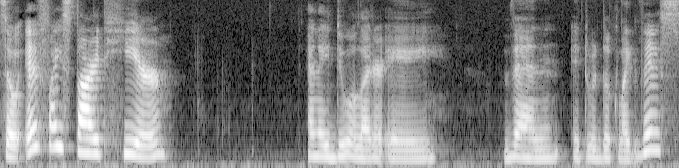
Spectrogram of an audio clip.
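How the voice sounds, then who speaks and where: On a very clean recording with a silent background, the speech is very slow, with long, frequent pauses. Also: woman. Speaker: calligraphy instructor. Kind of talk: tutorial. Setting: livestream on social media. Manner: halting, many fillers.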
